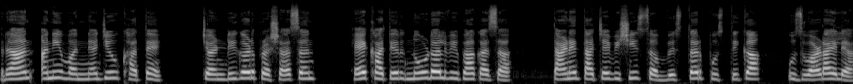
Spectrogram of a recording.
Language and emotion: Goan Konkani, neutral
